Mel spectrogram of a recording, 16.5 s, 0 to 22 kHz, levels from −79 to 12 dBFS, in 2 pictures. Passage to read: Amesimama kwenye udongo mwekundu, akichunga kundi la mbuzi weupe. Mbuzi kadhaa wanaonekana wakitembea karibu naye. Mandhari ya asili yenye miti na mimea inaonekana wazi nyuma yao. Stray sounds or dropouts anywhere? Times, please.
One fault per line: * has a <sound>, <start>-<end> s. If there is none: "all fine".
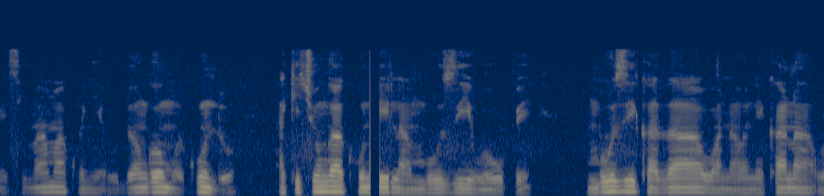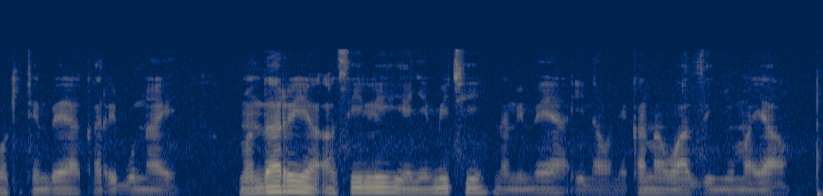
* has a dropout, 3.7-3.8 s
